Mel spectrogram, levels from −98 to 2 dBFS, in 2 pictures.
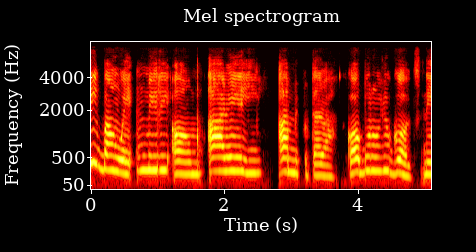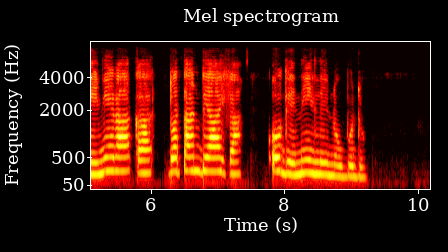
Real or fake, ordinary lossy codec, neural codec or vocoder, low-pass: fake; none; codec, 16 kHz, 4.8 kbps, FACodec; 7.2 kHz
